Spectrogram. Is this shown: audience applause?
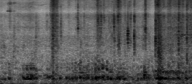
no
